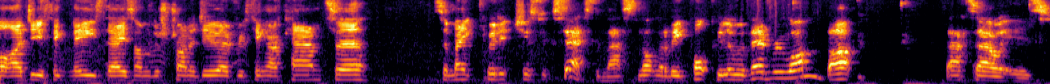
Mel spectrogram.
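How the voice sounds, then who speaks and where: A loud, high-pitched man's voice in a London accent, very fast, with ordinary pitch variation. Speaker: sports coach. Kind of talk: interview.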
